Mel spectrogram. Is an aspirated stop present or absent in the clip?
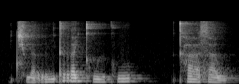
present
